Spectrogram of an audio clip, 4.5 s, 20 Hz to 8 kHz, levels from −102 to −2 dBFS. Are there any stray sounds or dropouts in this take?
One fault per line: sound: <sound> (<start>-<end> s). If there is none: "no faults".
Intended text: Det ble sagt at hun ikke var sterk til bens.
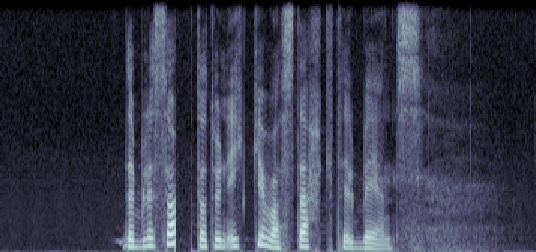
sound: dropout (1.5-1.6 s)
